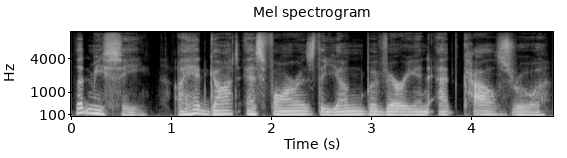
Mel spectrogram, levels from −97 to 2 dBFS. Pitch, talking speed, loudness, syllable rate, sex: 120 Hz, 175 wpm, -18 LUFS, 4.1 syllables/s, male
